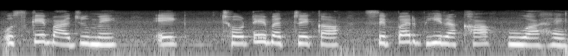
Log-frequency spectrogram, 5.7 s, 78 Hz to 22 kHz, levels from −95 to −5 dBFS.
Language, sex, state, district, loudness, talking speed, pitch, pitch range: Hindi, male, Madhya Pradesh, Katni, -14 LUFS, 125 wpm, 275 Hz, 255-290 Hz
